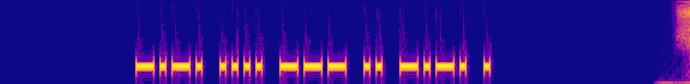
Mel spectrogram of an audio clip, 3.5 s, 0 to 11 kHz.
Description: Morse code, heard as a keyed tone, about 40 wpm, 700 Hz. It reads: CHOICE
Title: Sentences from Top 900 Words - New Word Drill - 40wpm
